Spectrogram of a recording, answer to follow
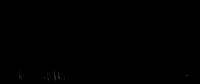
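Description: Near silence, with faint scattered rustles and a brief, faint voice-like sound near the end.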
